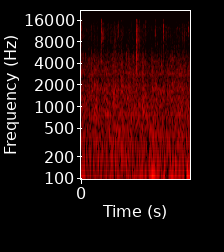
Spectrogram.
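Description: Soft, steady rain patters in a diffuse hiss, with a few slightly louder drops standing out against the quiet background. No voices are present.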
